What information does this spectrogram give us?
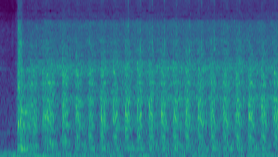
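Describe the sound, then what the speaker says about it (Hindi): The starter motor of a Skoda car with a starting problem cranks in a fast, rhythmic churn after a sharp onset, the diesel engine turning over loudly and close without catching. "स्कोडा आई है और इसमें स्टार्टिंग की प्रॉब्लम है, छोटू सेल्फ मार"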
